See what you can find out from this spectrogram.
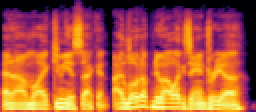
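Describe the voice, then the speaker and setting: A man's voice: on the low side, fast. A man talking casually as a podcast guest, explaining things in an enthusiastic storytelling way. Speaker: podcast guest and co-host of a media group's show. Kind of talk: casual interview talk.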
